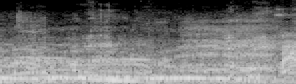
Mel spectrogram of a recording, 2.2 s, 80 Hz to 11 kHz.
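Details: Sahiwal cow with her calf at the Aftabganj cattle market in Dinajpur on a Saturday, 14 December 2024: a long low steady moo lasting about two seconds, with a man talking over it.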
